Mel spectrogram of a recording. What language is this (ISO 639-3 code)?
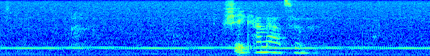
ben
